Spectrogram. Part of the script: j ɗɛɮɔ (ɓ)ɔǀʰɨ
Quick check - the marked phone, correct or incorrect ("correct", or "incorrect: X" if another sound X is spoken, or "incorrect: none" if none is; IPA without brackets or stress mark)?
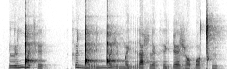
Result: correct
